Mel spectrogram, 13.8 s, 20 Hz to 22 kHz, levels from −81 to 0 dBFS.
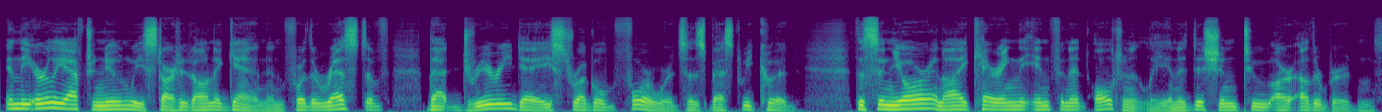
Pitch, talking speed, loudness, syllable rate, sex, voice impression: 115 Hz, 155 wpm, -16 LUFS, 4.3 syllables/s, male, very masculine, very adult-like, slightly thick, slightly sincere, slightly unique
